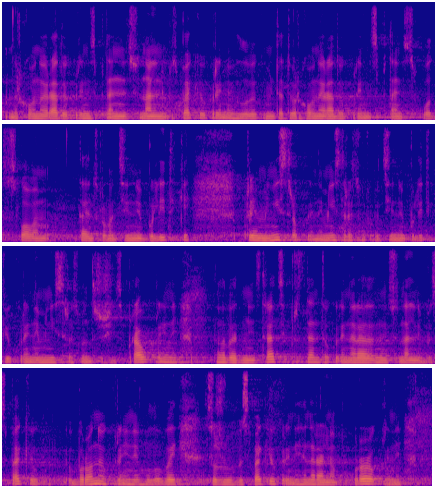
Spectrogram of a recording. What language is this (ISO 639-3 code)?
ukr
